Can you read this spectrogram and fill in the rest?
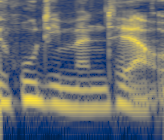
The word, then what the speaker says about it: Rudimentär: Du arbeitest mit dem DJ und Beat-Produzenten, spricht man es rudimentär? Ah, okay, wie rudimentär, okay, verstehe.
